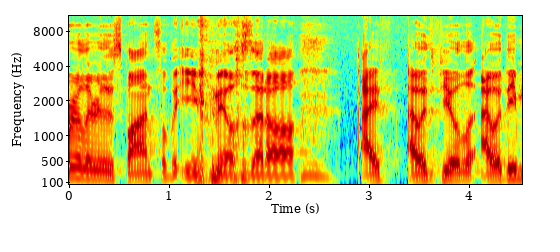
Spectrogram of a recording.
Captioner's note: laughing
